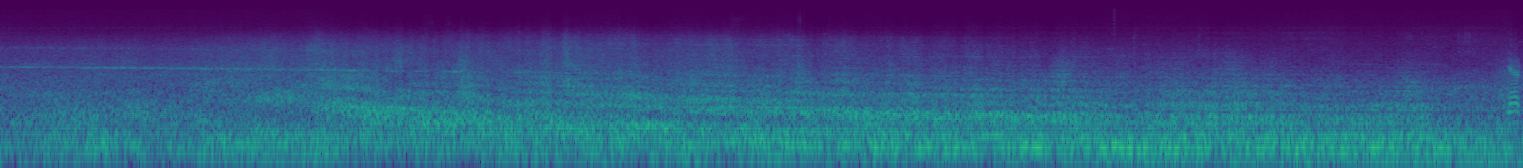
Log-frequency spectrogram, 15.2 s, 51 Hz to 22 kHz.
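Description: A JetBlue airliner on runway 25 left at LAX gives a loud, steady jet roar with a slowly shifting engine whine that holds for the whole stretch, with faint voices underneath.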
